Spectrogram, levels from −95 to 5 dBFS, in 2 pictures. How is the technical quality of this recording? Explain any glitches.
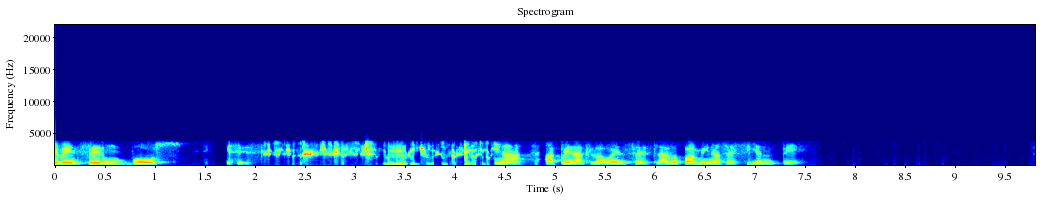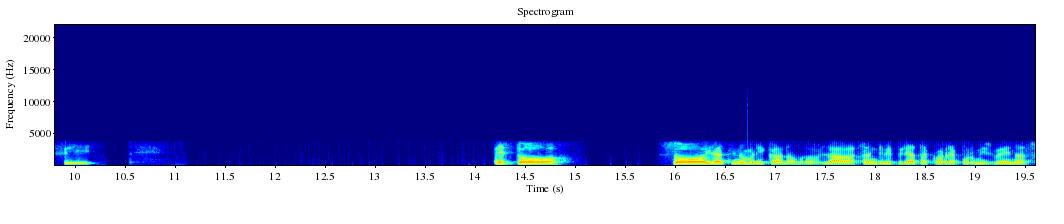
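Two real glitches here, on top of a narrowband phone-style sound, roughly 250 Hz to 3.4 kHz, with the light AMR-NB coloration you'd expect from something like the 12.2 kbps mode.

From 2.06 to 4.44 s there's a codec payload misread. The decoder is unpacking the AMR bits with the wrong layout, which sounds like octet-aligned frames being read as bandwidth-efficient. So the fields land in the wrong places and the speech turns into garbled warble and noise that barely tracks it.

From 16.72 s to the end there's overlap-add ripple. The frames were stitched back together with windows that don't sum to a flat gain, so the level dips by about 60 dB once per frame, around 50 times a second. You hear it as a rough flutter.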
